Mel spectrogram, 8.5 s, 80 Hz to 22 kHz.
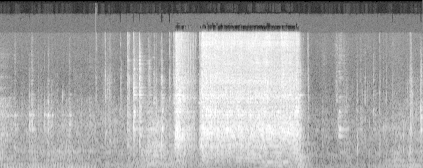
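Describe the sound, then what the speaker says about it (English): A hand ratchet clicks in quick bursts while tightening the lower brake caliper bolt on a Toyota 4Runner front suspension, building to a dense, loud run of clicks midway before easing back to sparse ticks. "I'm going to get the lower caliper bolt in too while I have the chance"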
